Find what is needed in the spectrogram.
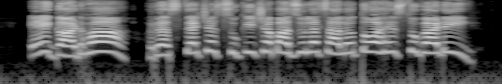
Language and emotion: Marathi, angry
